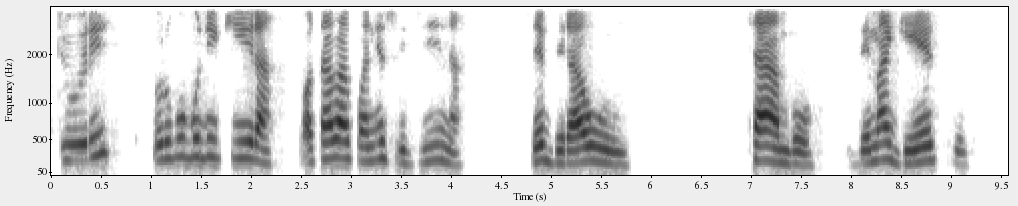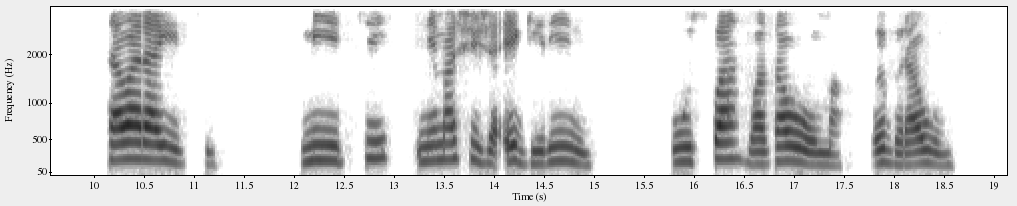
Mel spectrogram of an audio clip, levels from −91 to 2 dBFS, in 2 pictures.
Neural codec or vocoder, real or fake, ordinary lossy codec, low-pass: none; real; AAC, 32 kbps; 3.6 kHz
